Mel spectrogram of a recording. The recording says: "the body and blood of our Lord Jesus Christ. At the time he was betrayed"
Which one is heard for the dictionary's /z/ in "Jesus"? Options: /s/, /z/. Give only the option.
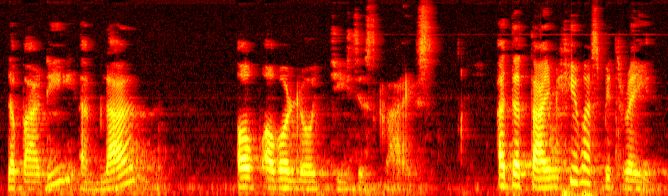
/s/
